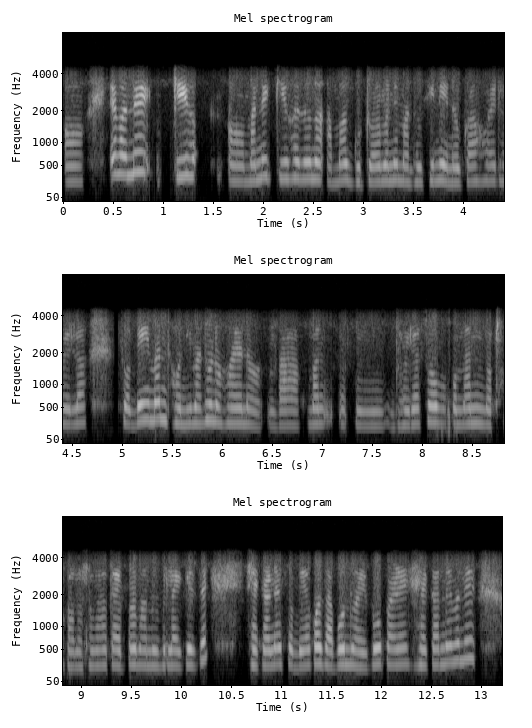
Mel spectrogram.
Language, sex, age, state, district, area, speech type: Assamese, female, 18-30, Assam, Lakhimpur, rural, conversation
